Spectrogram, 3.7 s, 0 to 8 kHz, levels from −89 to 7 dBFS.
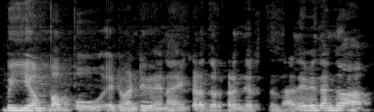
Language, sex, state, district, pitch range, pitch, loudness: Telugu, male, Telangana, Nalgonda, 135-155 Hz, 145 Hz, -18 LUFS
